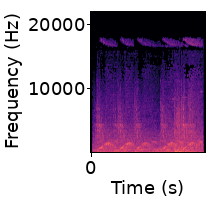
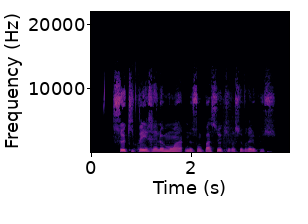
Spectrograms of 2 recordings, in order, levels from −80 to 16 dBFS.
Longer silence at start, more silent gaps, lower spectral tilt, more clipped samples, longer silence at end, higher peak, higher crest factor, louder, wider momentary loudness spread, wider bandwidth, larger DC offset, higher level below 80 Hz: second, 0.05 s vs 0.45 s; neither; about the same, -4 dB/octave vs -3.5 dB/octave; neither; second, 0 s vs 0.3 s; first, -4 dBFS vs -22 dBFS; about the same, 16 dB vs 18 dB; first, -19 LUFS vs -40 LUFS; second, 6 LU vs 11 LU; first, 18 kHz vs 14 kHz; neither; first, -28 dBFS vs -72 dBFS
